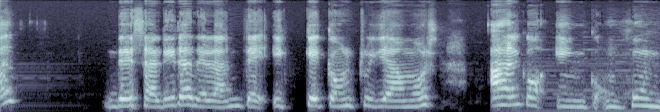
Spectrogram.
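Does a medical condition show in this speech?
Yes: cerebral palsy from birth.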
